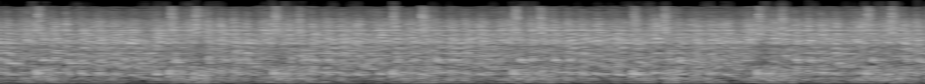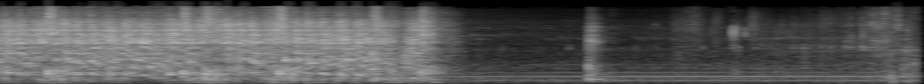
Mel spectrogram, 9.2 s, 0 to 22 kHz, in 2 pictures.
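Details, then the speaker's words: 1956 Ford Thunderbird unmoved for 18 years, fresh gas, electric fuel pump: steady starter cranking about 2.5 turns a second, catching occasionally but never starting; leaking carburetor needs rebuild, pump won't draw from tank. "not very impressive but that's where we're at so far it's trying goddamn you can hear it trying it is trying so hard but it just I don't know"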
